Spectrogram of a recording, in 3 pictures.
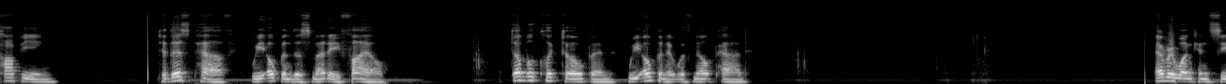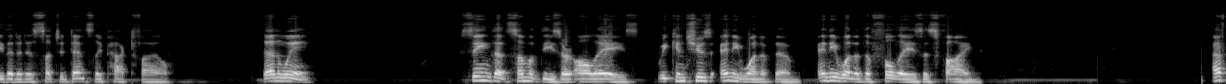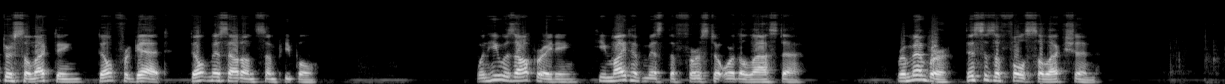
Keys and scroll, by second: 8.6-9.3 scroll, 36.5 ctrl+h.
